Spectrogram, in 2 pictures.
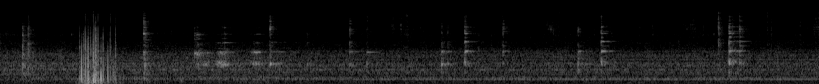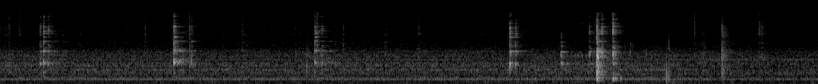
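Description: Metal spoon clinking and scraping in a frying pan as hot oil is scooped out again and again, about one clink every second and a half. There is a heavy knock about a second in and a quick clatter of metal near the end as the pan is handled, over a faint steady hum.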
